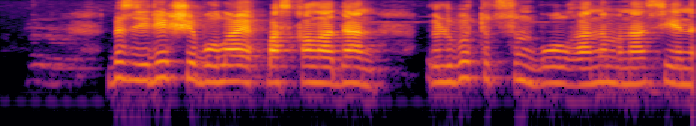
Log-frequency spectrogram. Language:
Kazakh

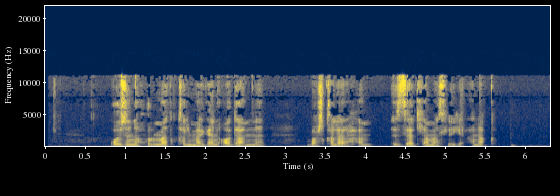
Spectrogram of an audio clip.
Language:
Uzbek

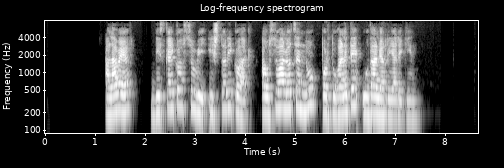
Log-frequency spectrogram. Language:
Basque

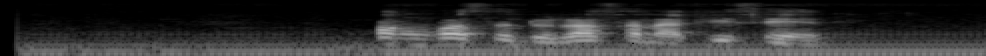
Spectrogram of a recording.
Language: Thai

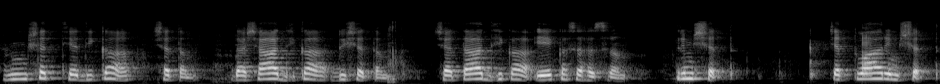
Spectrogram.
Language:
Sanskrit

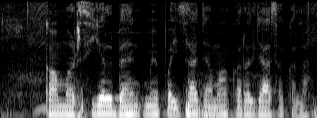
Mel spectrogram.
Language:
Bhojpuri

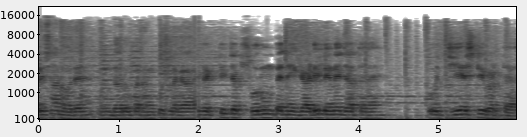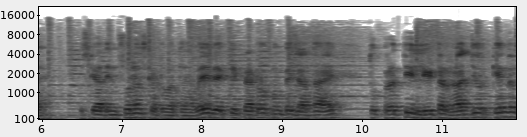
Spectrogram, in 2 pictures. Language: Hindi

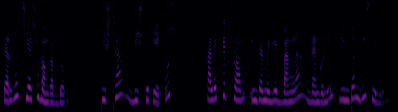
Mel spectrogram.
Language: Bangla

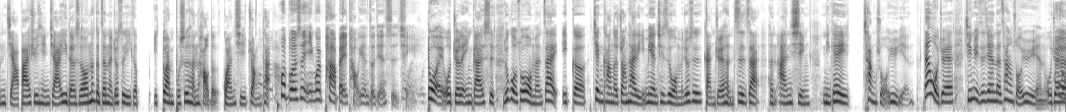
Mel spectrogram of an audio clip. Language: Chinese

